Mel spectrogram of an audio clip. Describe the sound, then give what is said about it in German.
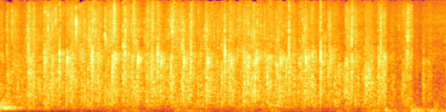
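Sustained applause from an audience after a blessing at the opening ceremony of a house, a dense steady patter of many hands clapping at even loudness for several seconds, with a faint murmur of voices mixed in. “Jetzt ein Applaus, jawohl.”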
